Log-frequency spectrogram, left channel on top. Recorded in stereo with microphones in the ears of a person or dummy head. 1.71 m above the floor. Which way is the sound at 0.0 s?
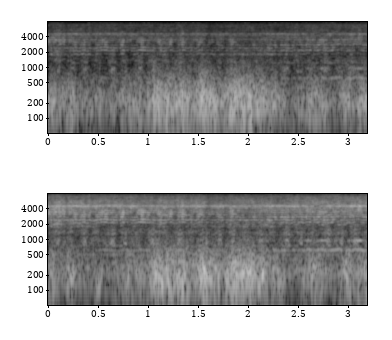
35° right (ahead or behind).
